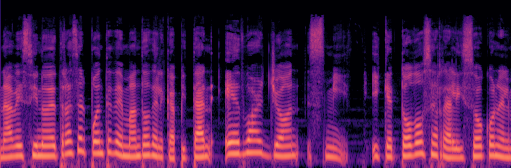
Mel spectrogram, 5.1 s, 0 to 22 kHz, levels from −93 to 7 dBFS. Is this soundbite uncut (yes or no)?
no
